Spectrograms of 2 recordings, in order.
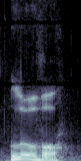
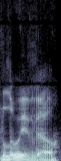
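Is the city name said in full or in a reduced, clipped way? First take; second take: reduced; full. First: The name is said clipped, with syllables reduced. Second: The name is said fully, every syllable clear. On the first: This is how people who live there say it. "that's not how you pronounce it" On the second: This is how an outsider says it. "I said Louisville"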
